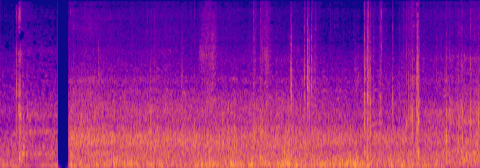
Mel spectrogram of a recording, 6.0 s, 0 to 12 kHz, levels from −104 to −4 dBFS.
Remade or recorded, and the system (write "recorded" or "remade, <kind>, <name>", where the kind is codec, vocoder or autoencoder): remade, vocoder, BigVGAN v2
